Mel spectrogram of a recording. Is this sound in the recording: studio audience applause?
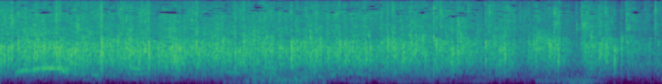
yes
